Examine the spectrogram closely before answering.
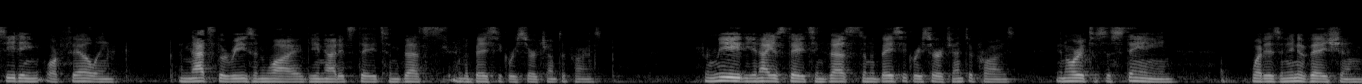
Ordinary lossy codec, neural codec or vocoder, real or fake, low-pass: MP3, 24 kbps; codec, 16 kHz, 2 kbps, FunCodec, trained on Chinese and English, 25 frames a second; fake; 7.2 kHz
